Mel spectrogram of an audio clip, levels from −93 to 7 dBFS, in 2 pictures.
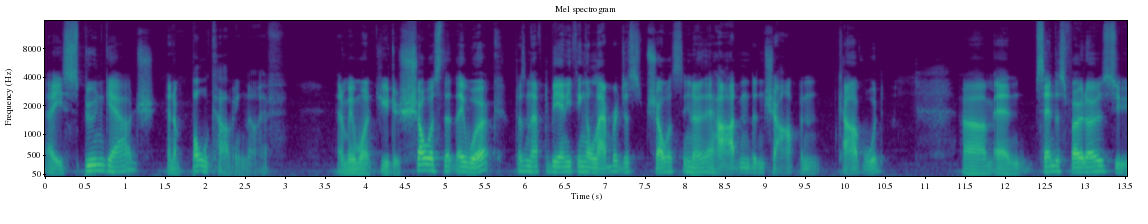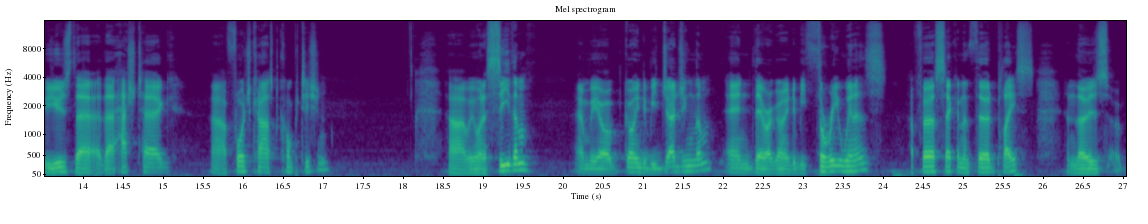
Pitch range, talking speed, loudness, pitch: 95-125 Hz, 175 wpm, -27 LUFS, 110 Hz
